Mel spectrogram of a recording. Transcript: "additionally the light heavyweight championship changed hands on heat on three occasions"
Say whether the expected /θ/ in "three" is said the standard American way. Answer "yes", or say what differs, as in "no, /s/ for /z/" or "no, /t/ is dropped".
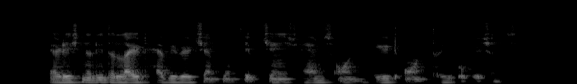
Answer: no, /t/ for /θ/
